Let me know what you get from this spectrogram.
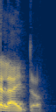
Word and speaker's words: Light: va a topar un chico muy inteligente llamado Laito. Sí, o Light. O Light. Pero bueno, se pronuncia Laito en japonés.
